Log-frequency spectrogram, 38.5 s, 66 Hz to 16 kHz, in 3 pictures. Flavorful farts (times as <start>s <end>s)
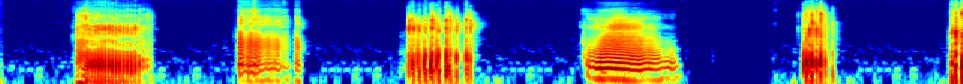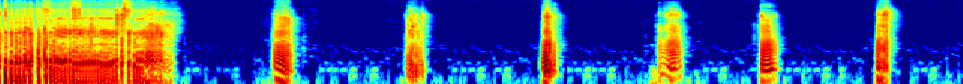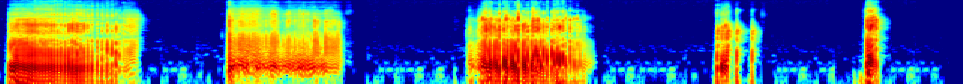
1.0s 2.1s, 3.1s 4.1s, 5.4s 6.4s, 7.8s 9.1s, 10.6s 11.2s, 12.6s 15.3s, 16.4s 16.9s, 18.2s 18.6s, 20.0s 20.4s, 21.6s 22.1s, 22.9s 23.3s, 24.5s 24.8s, 25.8s 27.6s, 28.7s 30.4s, 31.9s 33.6s, 35.2s 35.8s, 37.2s 37.6s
